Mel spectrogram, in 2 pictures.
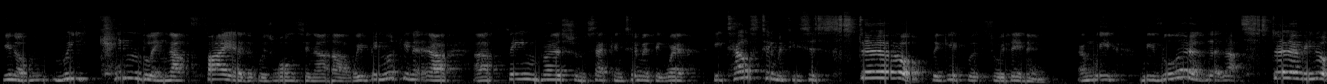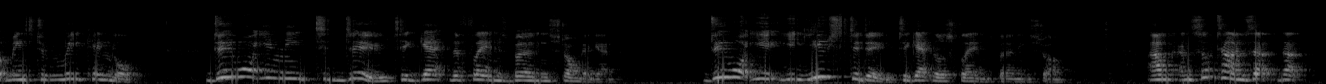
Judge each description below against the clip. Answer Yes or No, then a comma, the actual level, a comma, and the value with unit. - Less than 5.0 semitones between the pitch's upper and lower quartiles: No, wide, 5.6 semitones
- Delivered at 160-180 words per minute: Yes, average, 170 wpm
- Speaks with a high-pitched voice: Yes, high, 210 Hz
